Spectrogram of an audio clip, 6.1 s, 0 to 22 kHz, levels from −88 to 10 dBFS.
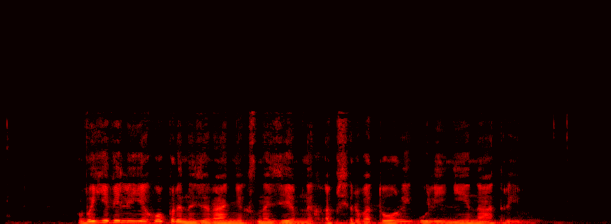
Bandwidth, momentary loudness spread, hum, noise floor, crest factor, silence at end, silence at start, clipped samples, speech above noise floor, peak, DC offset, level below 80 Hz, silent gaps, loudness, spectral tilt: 11.5 kHz; 8 LU; none; -77 dBFS; 18 dB; 0.75 s; 0.8 s; under 0.1%; 37 dB; -24 dBFS; under 0.1%; -74 dBFS; none; -42 LUFS; -6.5 dB/octave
